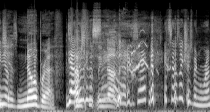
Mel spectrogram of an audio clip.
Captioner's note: soundbite of laughter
